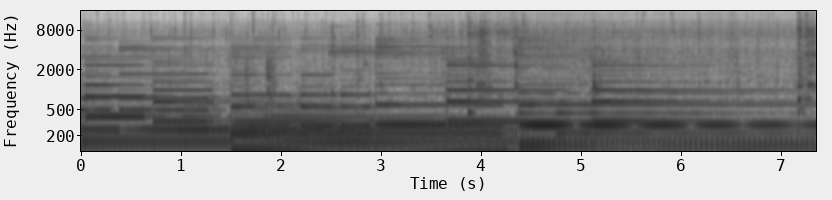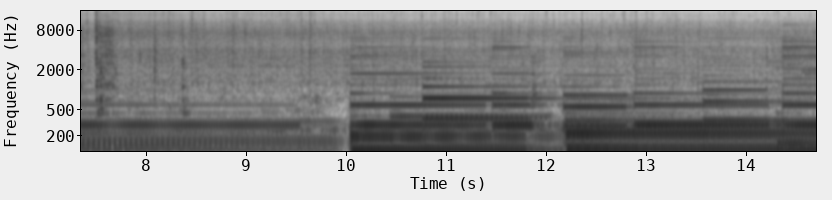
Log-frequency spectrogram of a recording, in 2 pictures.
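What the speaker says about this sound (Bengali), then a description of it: "তেলটা গরম হয়ে এলে দিয়ে দেব কুচানো পেঁয়াজগুলো।" Chopped onions sizzle loudly in hot oil with dried chilli and cardamom for a Bengali chicken curry, a dense continuous crackle up close alongside steady tonal background music, with a sudden loud burst where the onions hit the oil.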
